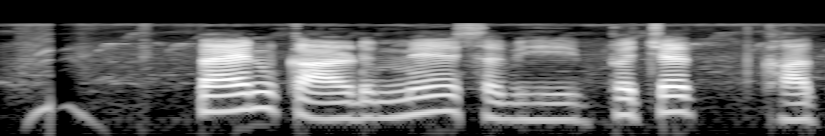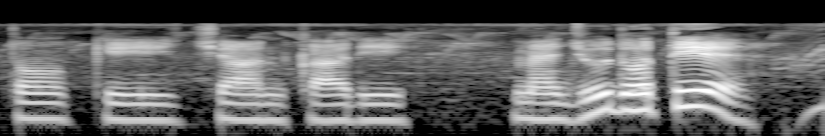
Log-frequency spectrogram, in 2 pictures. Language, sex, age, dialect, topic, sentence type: Hindi, male, 25-30, Kanauji Braj Bhasha, banking, statement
